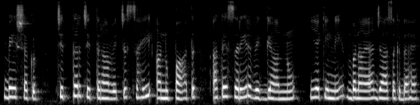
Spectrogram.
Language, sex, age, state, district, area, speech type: Punjabi, female, 18-30, Punjab, Firozpur, urban, spontaneous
